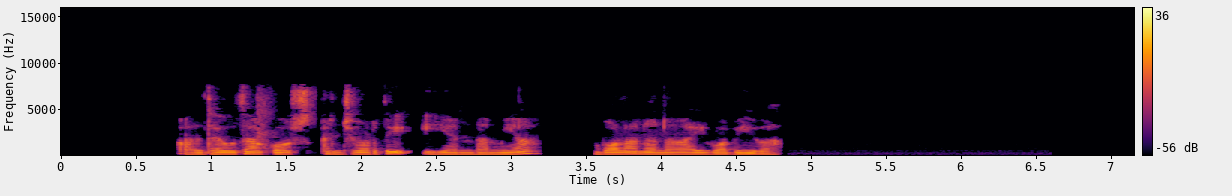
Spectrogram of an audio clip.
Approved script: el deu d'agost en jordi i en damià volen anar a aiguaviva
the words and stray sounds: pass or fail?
pass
